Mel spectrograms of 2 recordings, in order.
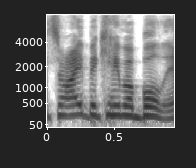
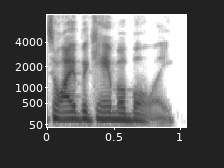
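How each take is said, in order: First: Put-on higher, heated kid voice; raised quoted voice. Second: Said in the usual way. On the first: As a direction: quote the bully, pitched up. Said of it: "He's like". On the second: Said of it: "It's like".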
